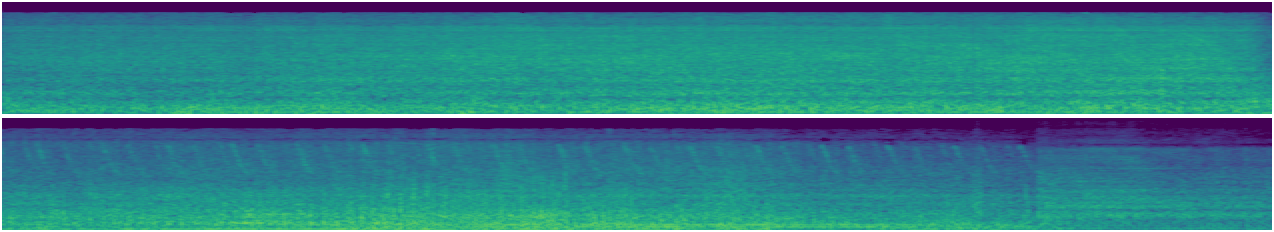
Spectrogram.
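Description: An Indian Air Force special aircraft carrying exam papers to Akola, Maharashtra, gives a loud, sustained engine and rotor roar that shifts in tone partway through, with no voices.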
